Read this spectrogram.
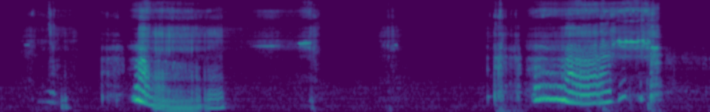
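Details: Crate-training Great Pyrenees puppy making silly attention-seeking noises: a loud falling whine with a rough, groaning tail, then after a pause a longer wavering, yodel-like whine that dips and rises.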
